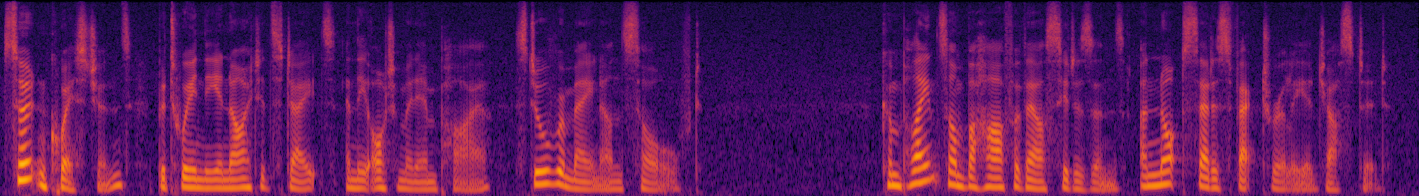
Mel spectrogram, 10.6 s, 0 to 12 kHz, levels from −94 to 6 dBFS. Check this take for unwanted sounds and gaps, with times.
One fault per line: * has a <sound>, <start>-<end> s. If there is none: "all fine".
all fine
